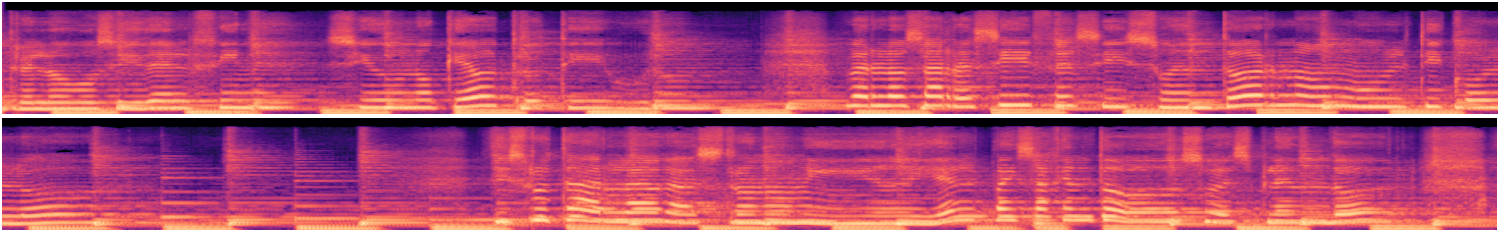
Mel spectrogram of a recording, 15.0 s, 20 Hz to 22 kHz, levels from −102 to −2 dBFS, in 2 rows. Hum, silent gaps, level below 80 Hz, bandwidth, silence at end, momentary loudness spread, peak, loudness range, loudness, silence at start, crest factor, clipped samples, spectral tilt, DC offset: none; none; -24 dBFS; 16 kHz; 0 s; 6 LU; 0 dBFS; 3 LU; -14 LUFS; 0 s; 14 dB; under 0.1%; -5 dB/octave; under 0.1%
